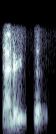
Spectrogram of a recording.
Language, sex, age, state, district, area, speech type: Marathi, female, 30-45, Maharashtra, Nagpur, rural, conversation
